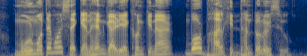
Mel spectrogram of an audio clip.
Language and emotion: Assamese, happy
